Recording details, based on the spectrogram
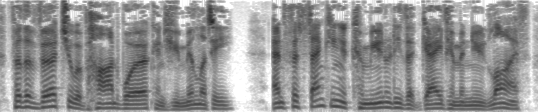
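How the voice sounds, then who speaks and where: A man narrates a written feature in a measured, deliberate way, his low voice rising and falling widely. The recording is dry and close, with a slightly dull, muffled tone. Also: no room sound. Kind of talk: scripted narration of a feature article. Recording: dull, muffled studio read.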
